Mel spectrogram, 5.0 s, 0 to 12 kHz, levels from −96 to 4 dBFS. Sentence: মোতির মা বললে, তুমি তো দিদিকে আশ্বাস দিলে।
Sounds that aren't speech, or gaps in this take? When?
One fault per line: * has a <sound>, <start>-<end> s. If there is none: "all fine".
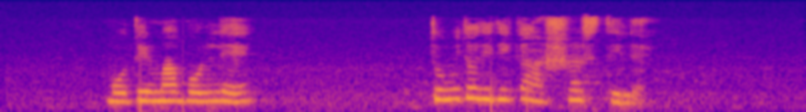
all fine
